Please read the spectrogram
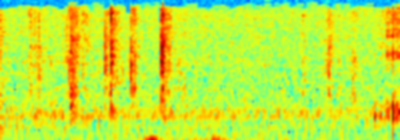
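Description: Faint computer keyboard typing: a handful of separate keystrokes as a word is typed.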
